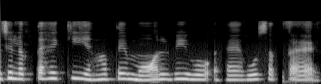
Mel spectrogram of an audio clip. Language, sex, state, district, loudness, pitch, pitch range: Hindi, female, Chhattisgarh, Raipur, -16 LUFS, 235 Hz, 210-250 Hz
